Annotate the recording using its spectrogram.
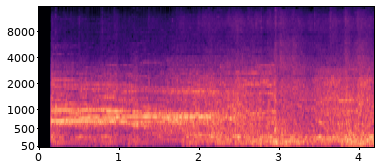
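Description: Crowd cheering, with music playing.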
